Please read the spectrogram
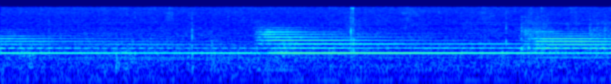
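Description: Tubular bells tolling as church bells in the opera orchestra, struck twice, a little before halfway and near the end, each stroke ringing on over a held tone.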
